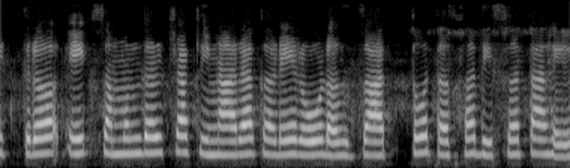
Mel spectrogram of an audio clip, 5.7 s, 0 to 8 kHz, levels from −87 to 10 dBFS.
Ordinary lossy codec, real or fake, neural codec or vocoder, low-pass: AAC, 48 kbps; fake; codec, 16 kHz, 4.8 kbps, FACodec; 7.2 kHz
